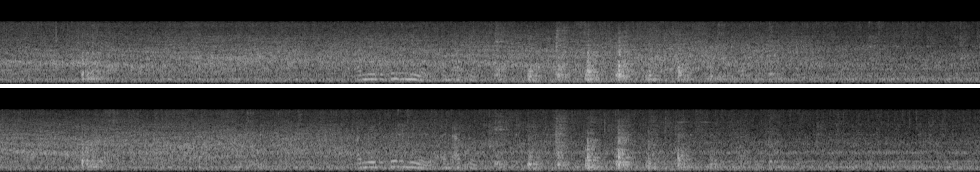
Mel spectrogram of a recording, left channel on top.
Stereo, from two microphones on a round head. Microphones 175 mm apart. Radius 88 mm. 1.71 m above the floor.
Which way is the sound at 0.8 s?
15° right (ahead or behind).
